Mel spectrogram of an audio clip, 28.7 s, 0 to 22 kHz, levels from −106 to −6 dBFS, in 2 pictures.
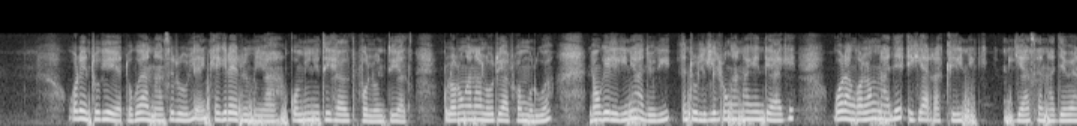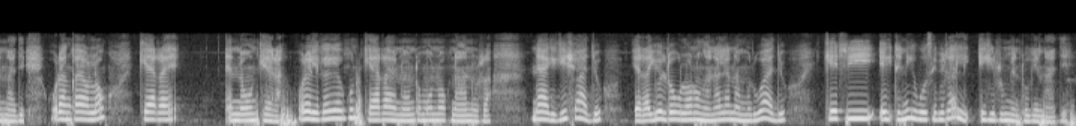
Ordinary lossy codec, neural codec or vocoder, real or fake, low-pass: none; none; real; 7.2 kHz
